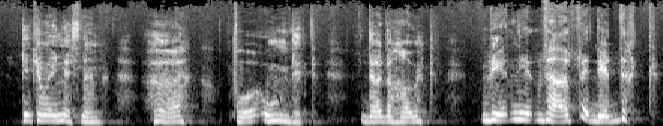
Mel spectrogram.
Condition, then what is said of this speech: Cerebral palsy. Ni kanske bara trodde att jag talade danska.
